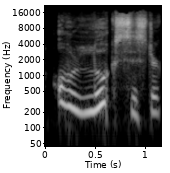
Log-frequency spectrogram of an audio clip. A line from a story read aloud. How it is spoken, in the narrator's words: cried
